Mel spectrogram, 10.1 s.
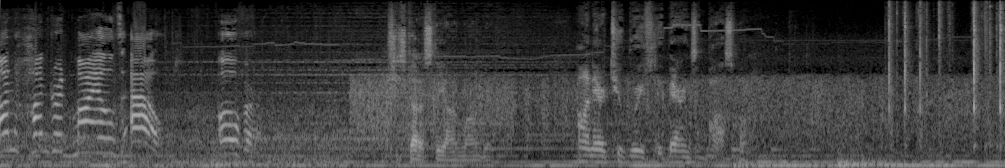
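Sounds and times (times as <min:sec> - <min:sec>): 
low hum: 0:00.0 - 0:10.0
speech: 0:00.3 - 0:02.8, 0:03.9 - 0:05.1, 0:05.8 - 0:07.7
sailor typing at a keyboard: 0:08.8 - 0:10.0.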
